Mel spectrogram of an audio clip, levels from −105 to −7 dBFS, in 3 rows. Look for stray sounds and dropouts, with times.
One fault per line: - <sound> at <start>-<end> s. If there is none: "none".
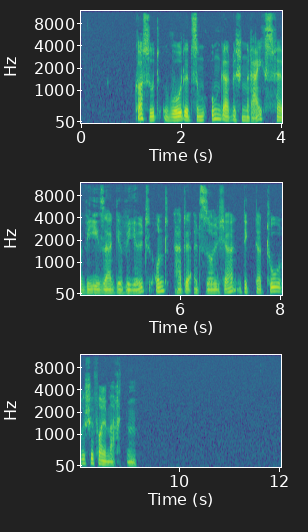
none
